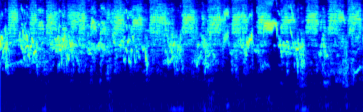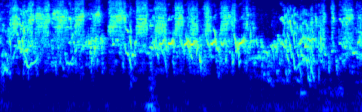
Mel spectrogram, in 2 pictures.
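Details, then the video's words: Budgie breeding pair giving continuous fast chattering warble, bright scratchy chirps packed closely together at a steady, loud level throughout. "Cute Colourful Budgies Chirping Sounds"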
